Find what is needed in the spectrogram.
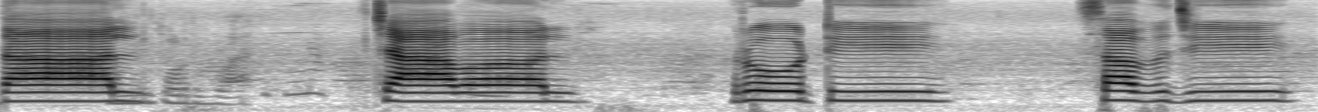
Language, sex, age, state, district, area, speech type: Urdu, female, 60+, Bihar, Darbhanga, rural, spontaneous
